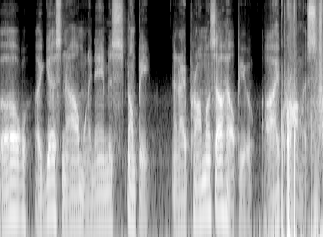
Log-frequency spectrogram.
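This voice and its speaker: In a put-on character voice, a man speaks croaky and very deep at a fairly slow pace, with lively intonation and big swings in loudness, on a very clean recording with a silent background. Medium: read story.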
